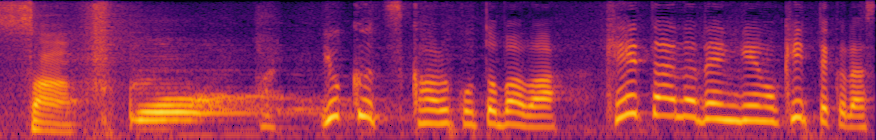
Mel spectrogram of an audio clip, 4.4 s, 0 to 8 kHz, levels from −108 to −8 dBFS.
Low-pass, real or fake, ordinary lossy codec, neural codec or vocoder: none; fake; none; codec, 16 kHz, 0.9 kbps, LongCat-Audio-Codec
